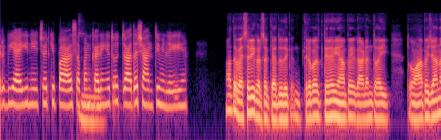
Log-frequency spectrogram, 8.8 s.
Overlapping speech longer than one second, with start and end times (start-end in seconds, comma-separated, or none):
none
